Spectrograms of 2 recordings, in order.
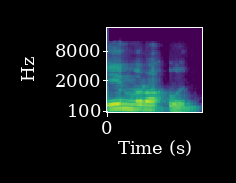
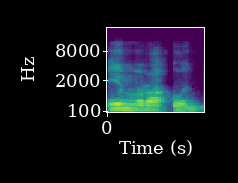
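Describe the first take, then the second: First: The vowel after r is an 'a' sound. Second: The vowel after r is an 'a' sound.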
